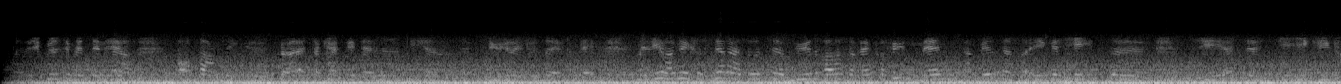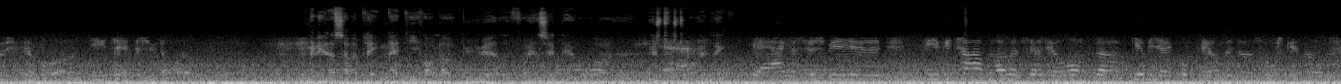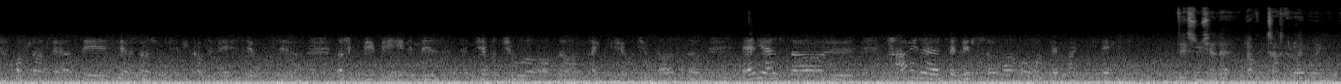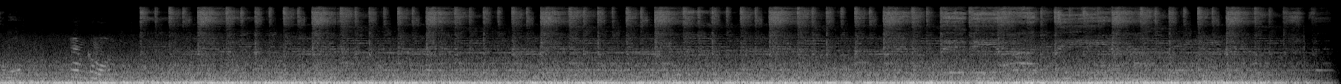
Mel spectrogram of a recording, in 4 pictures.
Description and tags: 110801-danish radio1
01.08.11: the second day of my research on truck drivers culture. Inside the truck cab during road. Somewhere in Denmark on the motorway. Sounds of Danish radio (talks, music),engine in the backround.ambience.
field-recording, danish, truck, cab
